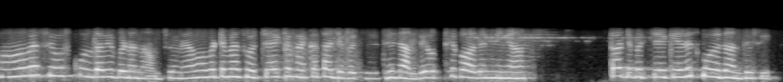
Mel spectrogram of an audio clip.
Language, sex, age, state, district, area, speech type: Punjabi, female, 18-30, Punjab, Tarn Taran, urban, conversation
